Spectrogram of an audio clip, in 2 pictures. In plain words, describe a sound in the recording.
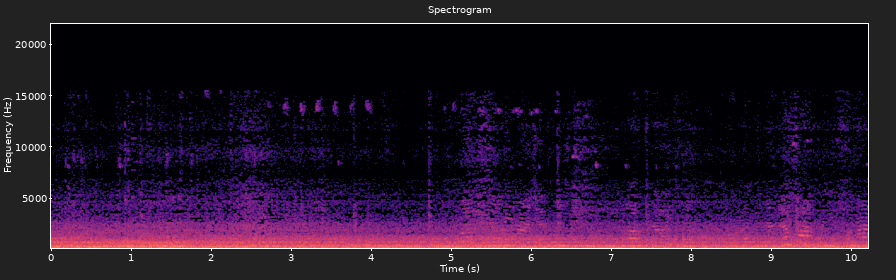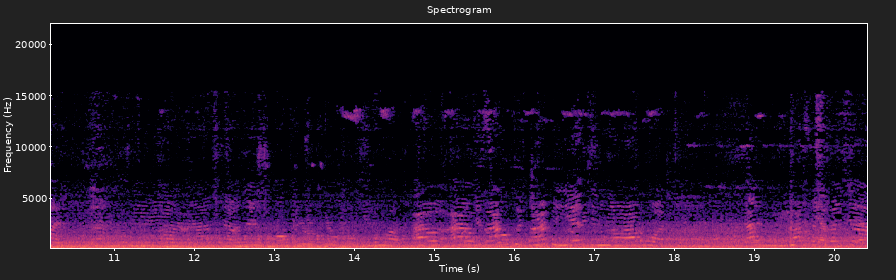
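The bus rattles and vibrates as it drives along the road.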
